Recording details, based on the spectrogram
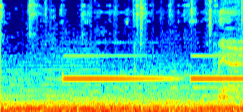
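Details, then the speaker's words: Jeep Liberty with warning lights on: a low, steady growl with a faint ringing tone under the turning front wheel. A bad front wheel bearing. "But I knew it was growling, and this is the perfect example of what you're gonna find when you have a bad wheel bearing. You hear that? Can you hear that growl? Yup. Hear that growl? That's not normal."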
